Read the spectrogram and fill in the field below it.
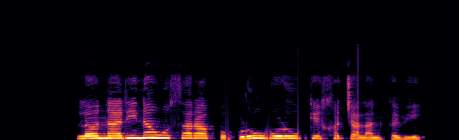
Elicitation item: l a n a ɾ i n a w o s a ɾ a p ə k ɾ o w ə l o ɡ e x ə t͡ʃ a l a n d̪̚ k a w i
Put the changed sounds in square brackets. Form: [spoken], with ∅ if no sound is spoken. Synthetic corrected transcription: l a n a ɾ i n a w o s a ɾ a p ə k [ɽ] o w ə [ɽ] o [k] e x ə t͡ʃ a l a n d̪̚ k a w i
